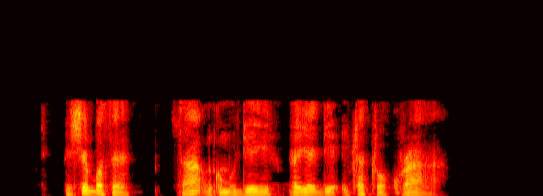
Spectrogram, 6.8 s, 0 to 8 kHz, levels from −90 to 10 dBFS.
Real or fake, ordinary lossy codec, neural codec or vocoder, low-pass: real; AAC, 16 kbps; none; 7.2 kHz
